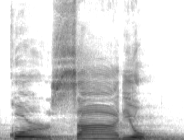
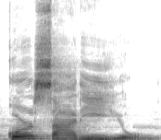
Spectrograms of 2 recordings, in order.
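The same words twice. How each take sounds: First: The ending -rio is said as one syllable. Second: The ending -rio is split into two syllables. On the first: The speaker calls it right. "eu falo corsário" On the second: The speaker calls it wrong. "Se eu separar o rio, vai ficar corsário"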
